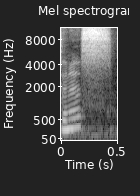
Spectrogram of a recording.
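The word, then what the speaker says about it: Itsines: want to butcher it I always say it sends and I know that that's wrong it's anis it says I love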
